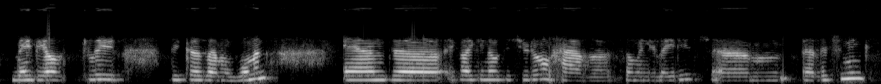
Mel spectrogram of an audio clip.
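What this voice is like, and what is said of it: Speaks with a foreign accent. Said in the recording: “With a weird accent.”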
